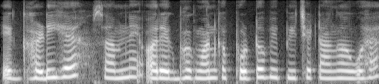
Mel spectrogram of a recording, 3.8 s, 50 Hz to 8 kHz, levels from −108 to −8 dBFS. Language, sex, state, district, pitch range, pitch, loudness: Hindi, female, Jharkhand, Garhwa, 255-285 Hz, 265 Hz, -15 LUFS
